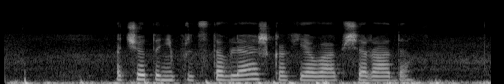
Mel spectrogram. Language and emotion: Russian, neutral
